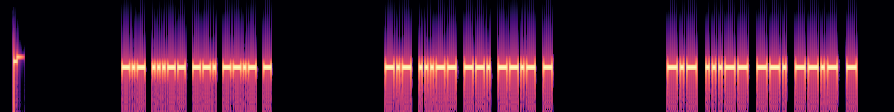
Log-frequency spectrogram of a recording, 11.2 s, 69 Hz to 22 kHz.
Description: Morse code, heard as a keyed tone, about 30 wpm, 700 Hz. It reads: K3GQT K3GQT K3GQT
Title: Speed Racing - USA 1x3 Call Signs 25wpm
